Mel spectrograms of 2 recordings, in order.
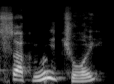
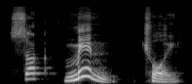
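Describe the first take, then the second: First: The first name ends without an n sound. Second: The first name ends with an n sound. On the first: It sounds like a crude phrase. The speaker calls it wrong. "No, not Suck Me Choi" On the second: It is the person's real name. The speaker calls it right.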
